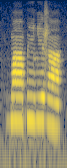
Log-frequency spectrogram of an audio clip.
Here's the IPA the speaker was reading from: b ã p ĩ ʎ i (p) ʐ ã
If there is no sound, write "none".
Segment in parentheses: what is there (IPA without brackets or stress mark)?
none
